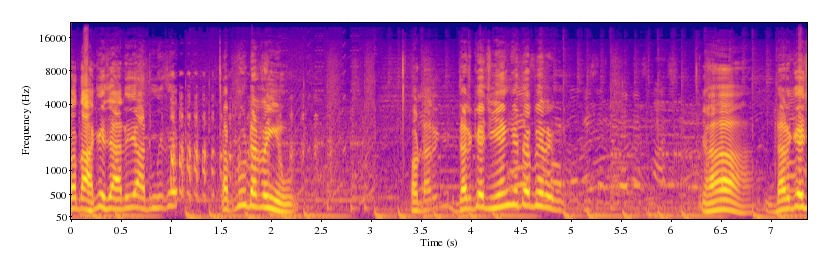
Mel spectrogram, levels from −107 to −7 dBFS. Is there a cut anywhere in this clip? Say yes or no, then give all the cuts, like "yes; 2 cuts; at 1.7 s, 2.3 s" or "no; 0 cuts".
no; 0 cuts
